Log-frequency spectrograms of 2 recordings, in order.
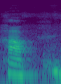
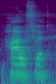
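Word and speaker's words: half: पढ़ेंगे हाफ ठीक है ना कि काल में पाल में बाल में हाल हाल्फ ऐसे इसका उच्चारण नहीं होता है ठीक है एल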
